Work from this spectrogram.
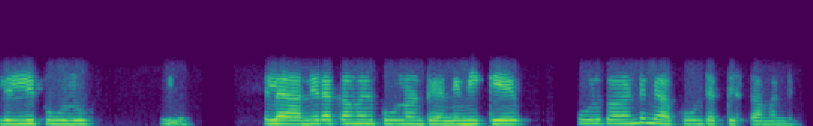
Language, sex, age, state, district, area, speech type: Telugu, female, 30-45, Andhra Pradesh, Vizianagaram, rural, conversation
